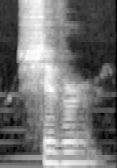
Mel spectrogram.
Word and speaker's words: shiver: of that phrase makes shiver make them bigger make them longer makes let's say Makes You Makes You Makes You Makes You shiver shiver sh that's the accented syllable it's bigger than ver shiver makes you shiver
